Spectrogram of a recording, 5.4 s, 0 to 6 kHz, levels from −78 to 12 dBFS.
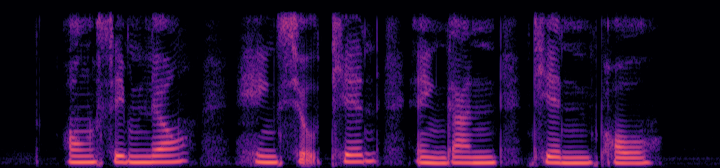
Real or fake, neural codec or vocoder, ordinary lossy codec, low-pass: real; none; none; 5.4 kHz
